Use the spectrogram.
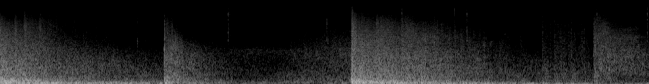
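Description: Heavy gunfire and explosive blasts hammer a building in the real-time strategy game Company of Heroes, with two sharp loud impacts followed by decaying rumbling bursts of shots.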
